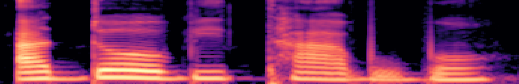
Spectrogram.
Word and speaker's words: Adaobi Tabugbo: It's pronounced Adaobi Tabugbo.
